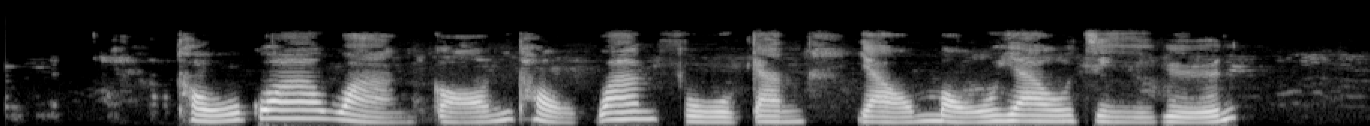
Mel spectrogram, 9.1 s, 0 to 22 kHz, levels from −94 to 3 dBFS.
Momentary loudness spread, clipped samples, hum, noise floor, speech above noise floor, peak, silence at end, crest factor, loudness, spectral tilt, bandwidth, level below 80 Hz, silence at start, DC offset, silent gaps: 9 LU; under 0.1%; none; -57 dBFS; 42 dB; -2 dBFS; 0.9 s; 16 dB; -16 LUFS; -6.5 dB/octave; 8 kHz; -60 dBFS; 1.2 s; under 0.1%; none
